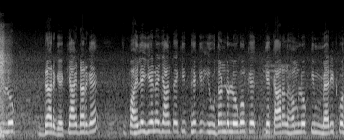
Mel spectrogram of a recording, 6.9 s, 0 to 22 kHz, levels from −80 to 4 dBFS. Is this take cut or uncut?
uncut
